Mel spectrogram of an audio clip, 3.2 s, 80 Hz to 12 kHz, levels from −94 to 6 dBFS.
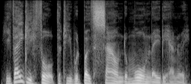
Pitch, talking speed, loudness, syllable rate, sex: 100 Hz, 225 wpm, -18 LUFS, 5.2 syllables/s, male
